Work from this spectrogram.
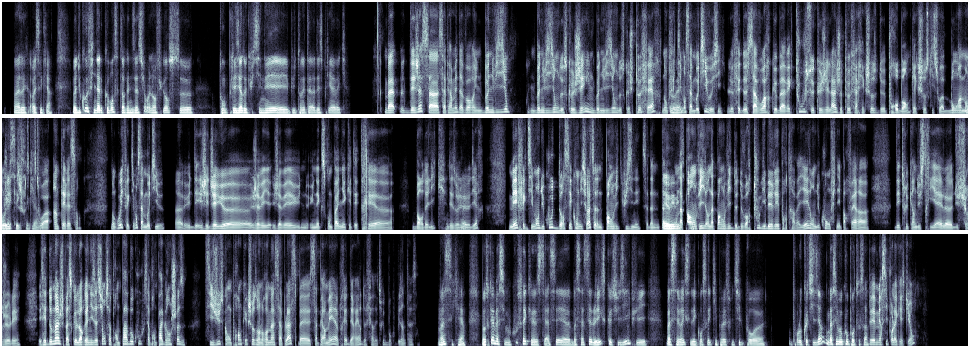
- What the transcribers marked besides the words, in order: stressed: "tout"; stressed: "probant"; stressed: "bon"; stressed: "intéressant"; tapping; stressed: "tout"
- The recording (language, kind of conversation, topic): French, podcast, Comment organises-tu ta cuisine au quotidien ?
